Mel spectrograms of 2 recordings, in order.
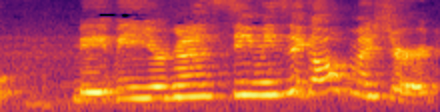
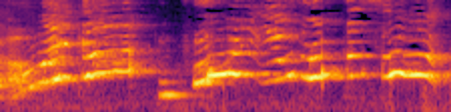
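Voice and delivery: very high, laughing fan squeal; ecstatic squeal. Real, not acted. Learning [name] wrote the song, a very high delighted squeal. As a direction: shriek with delight at the news.

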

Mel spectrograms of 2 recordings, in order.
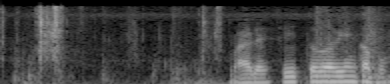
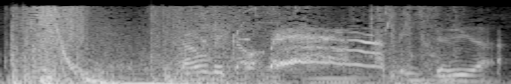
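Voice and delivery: higher, loud furious yelling; raging gamer; 7 semitones higher, 5 dB louder than usual. Real, not acted. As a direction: rage at the screen. Dies, raging outburst.

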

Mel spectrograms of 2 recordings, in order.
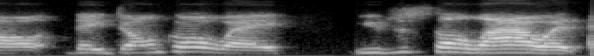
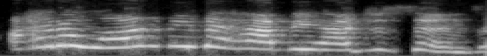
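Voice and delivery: very high imitated whining kid; put-on toddler refusal; three-year-old child; 10 semitones higher than usual. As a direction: protest like a little girl. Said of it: "her at three years old".

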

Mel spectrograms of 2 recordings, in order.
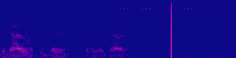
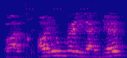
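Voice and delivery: loud call to the lads; shouting; 4 semitones higher, 11 dB louder than usual. Real, not acted. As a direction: shout it across the room. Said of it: "Stop shouting".

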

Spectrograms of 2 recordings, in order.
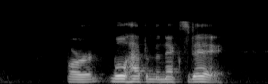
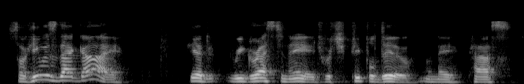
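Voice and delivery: ordinary delivery

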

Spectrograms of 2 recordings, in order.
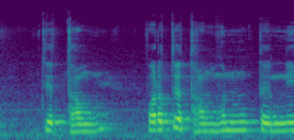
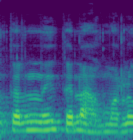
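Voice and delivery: usual speaking voice

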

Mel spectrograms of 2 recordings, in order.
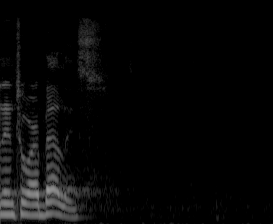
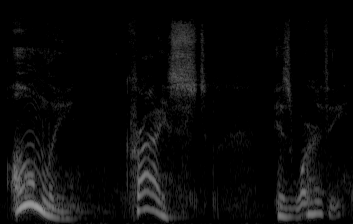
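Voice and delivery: whispered, much softer; hushed whisper; 8 dB quieter, slower than usual. Acted. Preacher telling the congregation only Christ is worthy, hushed whisper. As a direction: drop to an awed whisper. Reverent climax after rhetorical questions.

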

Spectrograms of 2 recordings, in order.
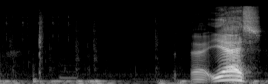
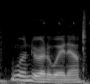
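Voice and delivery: usual speaking voice

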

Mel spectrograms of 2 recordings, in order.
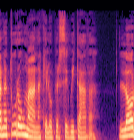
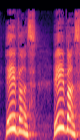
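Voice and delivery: high cry, higher and louder on the second; calling out; 9 semitones higher, 3 dB louder, slower than usual. A narrator's reading. Maid recalls Septimus calling Evans, high cry. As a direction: call out to the dead friend. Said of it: "aveva detto quando lei gli aveva portato".

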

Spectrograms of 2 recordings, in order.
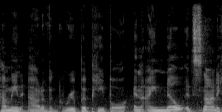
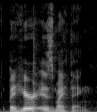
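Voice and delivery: emphatic; 3 semitones higher, 8 dB louder than usual. Real, not acted. Emphatic announcement.

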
